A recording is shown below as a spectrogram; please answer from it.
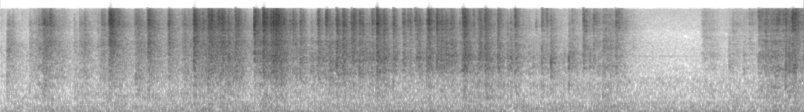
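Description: Fingertips and nails scratch and crinkle a loose sheet unrolled from the same aluminium foil roll as it is handled. A dense, bright, irregular rustling crackle sits almost entirely in the high range with hardly any low end. It eases to a quiet hush for a moment near the end before the crinkling picks up again.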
